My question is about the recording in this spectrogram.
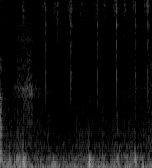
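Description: Grooming scissors snipping a poodle's tail hair in a quick run of short, crisp snips, with one soft thump a little past halfway.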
